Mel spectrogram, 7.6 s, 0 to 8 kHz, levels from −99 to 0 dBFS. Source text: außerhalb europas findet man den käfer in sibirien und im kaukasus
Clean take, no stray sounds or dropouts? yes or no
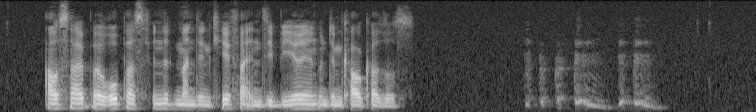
no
